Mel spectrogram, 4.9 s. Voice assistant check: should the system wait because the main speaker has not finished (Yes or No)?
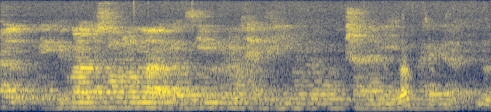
No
